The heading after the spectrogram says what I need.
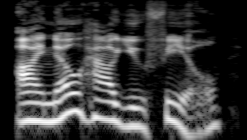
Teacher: notice the emphasis on feel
